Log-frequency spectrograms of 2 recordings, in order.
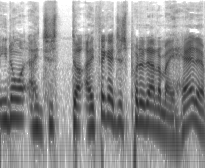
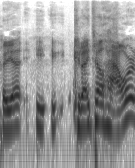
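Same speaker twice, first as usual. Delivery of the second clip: ordinary delivery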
